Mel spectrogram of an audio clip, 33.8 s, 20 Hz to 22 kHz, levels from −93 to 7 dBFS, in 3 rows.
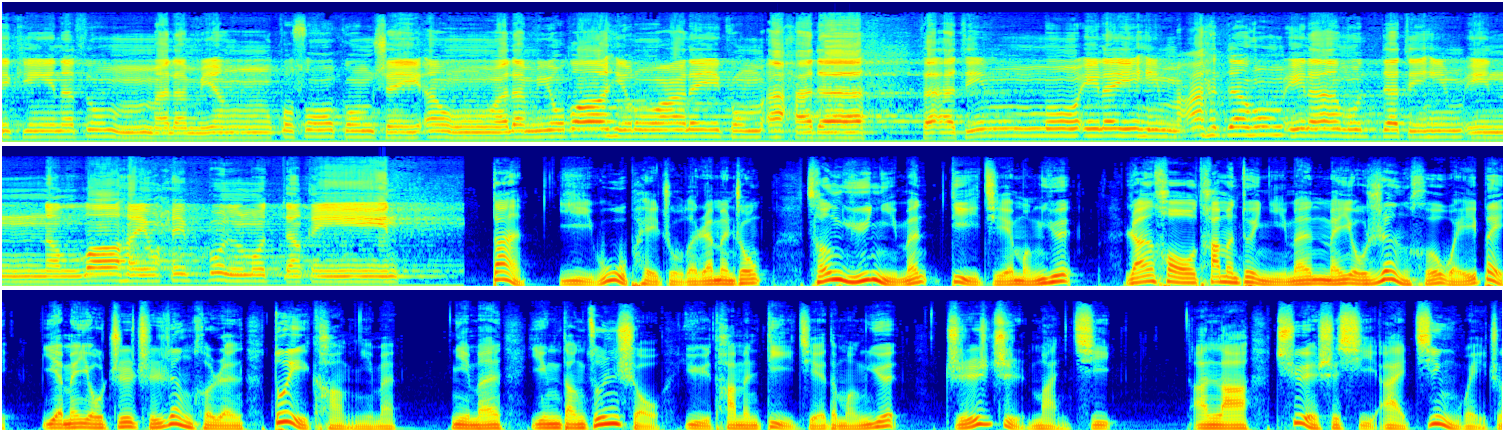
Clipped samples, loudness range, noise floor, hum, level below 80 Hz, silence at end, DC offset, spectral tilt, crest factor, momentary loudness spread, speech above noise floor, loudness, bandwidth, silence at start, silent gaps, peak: under 0.1%; 3 LU; -47 dBFS; none; -32 dBFS; 0 s; under 0.1%; -4.5 dB/octave; 18 dB; 8 LU; 31 dB; -17 LUFS; 16 kHz; 0 s; none; 0 dBFS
